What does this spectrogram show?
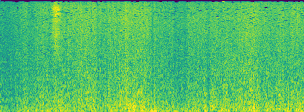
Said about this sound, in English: Sounds like a storm.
